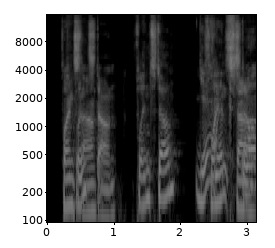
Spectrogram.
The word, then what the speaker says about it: Flintstone: people will remember as flynn stone and others remember as flint stone well yeah that's just how you say it that's regional dialogue yeah it's people being lazy and not pronouncing that t yeah flintstone flintstone flynn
